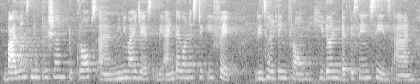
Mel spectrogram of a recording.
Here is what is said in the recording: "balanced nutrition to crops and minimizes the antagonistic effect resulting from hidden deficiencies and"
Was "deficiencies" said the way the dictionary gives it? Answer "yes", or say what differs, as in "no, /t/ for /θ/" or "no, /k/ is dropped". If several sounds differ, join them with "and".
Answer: no, /s/ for /ʃ/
